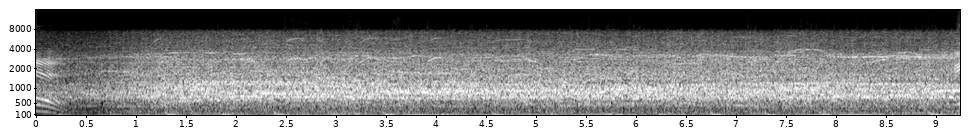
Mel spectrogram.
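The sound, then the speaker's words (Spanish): A packed arena crowd in Australia roars in a loud, sustained ovation welcoming tennis player Rafael Nadal onto the court, thousands of cheers and shouts blending into a dense wall of noise that holds steady throughout. “La gente de Australia va a empezar a rugir dentro de pocos segundos. Ahí escuchan la ovación a Rafael Nadal.”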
